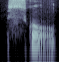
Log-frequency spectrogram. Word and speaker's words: Skool: a system called School. It's spelled S-K-O-O-L.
